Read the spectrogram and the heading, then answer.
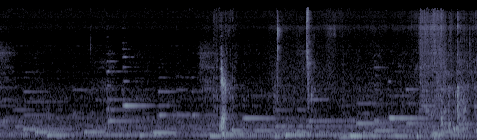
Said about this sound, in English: Just pouring my coffee here.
